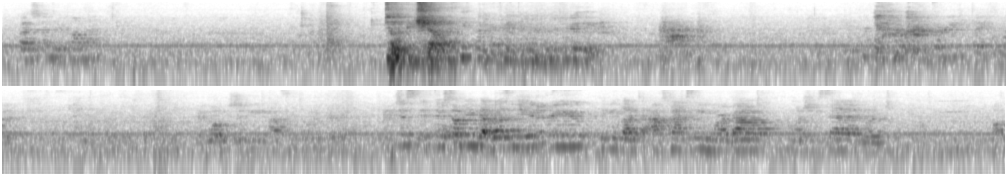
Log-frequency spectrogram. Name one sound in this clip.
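A woman speaks through a microphone and loudspeaker in an echoing hall.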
